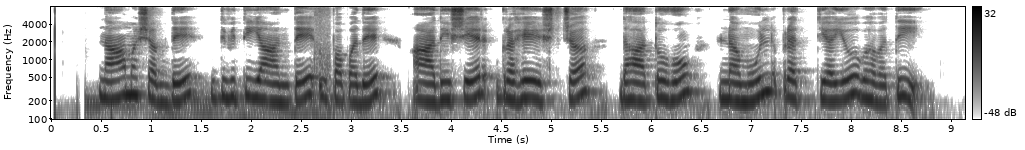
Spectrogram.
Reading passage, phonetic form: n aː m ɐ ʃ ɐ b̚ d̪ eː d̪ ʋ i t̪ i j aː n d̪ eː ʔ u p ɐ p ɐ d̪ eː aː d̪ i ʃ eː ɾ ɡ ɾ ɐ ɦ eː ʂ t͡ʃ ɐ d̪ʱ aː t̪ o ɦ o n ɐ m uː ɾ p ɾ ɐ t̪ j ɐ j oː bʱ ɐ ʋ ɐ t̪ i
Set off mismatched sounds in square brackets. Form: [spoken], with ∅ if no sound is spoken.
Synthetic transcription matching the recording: n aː m ɐ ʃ ɐ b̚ d̪ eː d̪ ʋ i t̪ i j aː n [t̪] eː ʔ u p ɐ p ɐ d̪ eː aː d̪ i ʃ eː ɾ ɡ ɾ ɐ ɦ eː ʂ t͡ʃ ɐ d̪ʱ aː t̪ o ɦ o n ɐ m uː [l] p ɾ ɐ t̪ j ɐ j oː bʱ ɐ ʋ ɐ t̪ i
